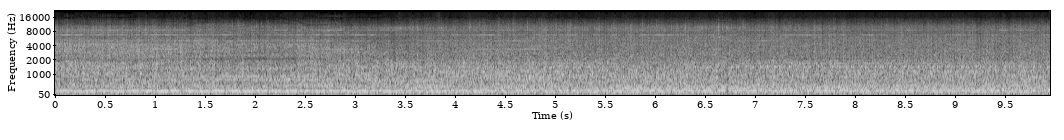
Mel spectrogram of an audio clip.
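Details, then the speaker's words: 1959 Caterpillar D337F diesel genset, about 959–960 hours, long stored in a barn, first run after revival, no load, barely up to operating temperature: deep steady drone with even low throb, no knocks or misses; runs well. "see it had 959 960 hours on it seems to do pretty well of course them have a load on it or anything you know it's it's barely up to operating temperature"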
